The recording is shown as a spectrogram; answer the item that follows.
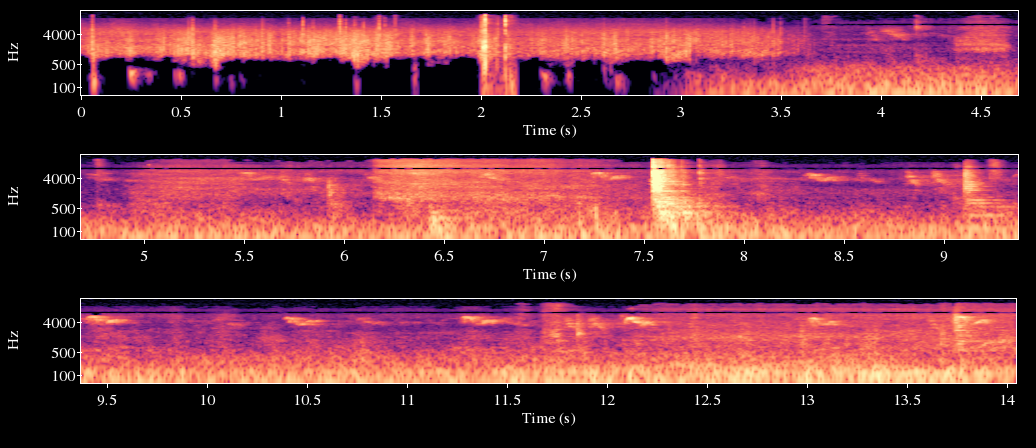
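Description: Quiet outdoor ambience: a low steady rumble with small birds chirping in short, repeated calls from about eight seconds on. A single sharp click about halfway through is the loudest sound.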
